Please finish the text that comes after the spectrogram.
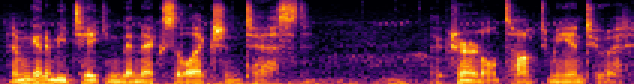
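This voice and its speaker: A man's voice: sits low, fairly quick, fairly bright tone, a little hiss or hum. A man playing a cocky, wry young army sergeant in an audio drama, with a casual, wisecracking manner. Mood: casual, curious.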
